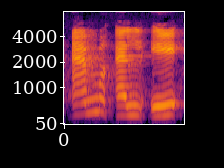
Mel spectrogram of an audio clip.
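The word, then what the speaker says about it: MLA: देखें ही इज एन एम एल ए एम प ठीक है तो कैसी साउंड आ रही है एम ए की साउंड आ रही है ना बोलते हुए पहले तो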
